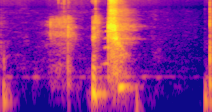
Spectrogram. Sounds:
Sneeze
